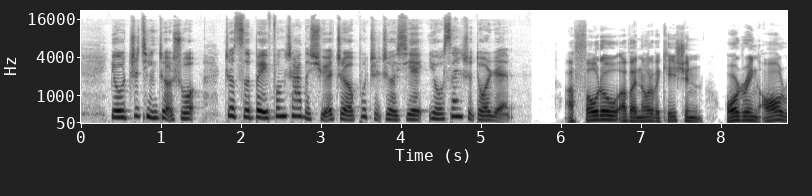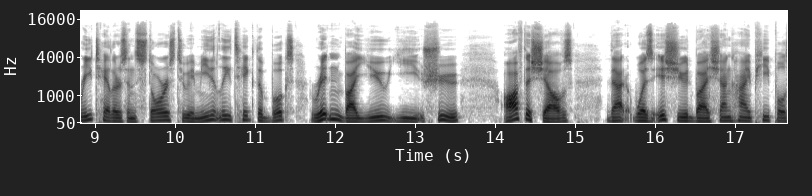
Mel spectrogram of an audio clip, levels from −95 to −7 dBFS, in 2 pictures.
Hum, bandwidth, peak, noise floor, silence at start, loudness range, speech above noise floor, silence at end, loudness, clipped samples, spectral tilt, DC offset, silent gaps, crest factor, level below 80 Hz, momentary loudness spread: none; 19 kHz; -2 dBFS; -68 dBFS; 0.4 s; 3 LU; 48 dB; 0 s; -21 LUFS; under 0.1%; -6 dB/octave; under 0.1%; none; 18 dB; -58 dBFS; 8 LU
